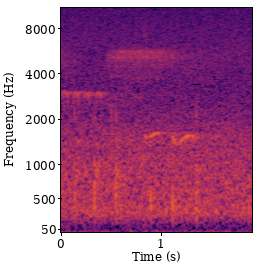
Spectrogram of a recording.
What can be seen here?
Mountain Quail call, Spotted Towhee song, Wrentit song, woodpecker drumming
